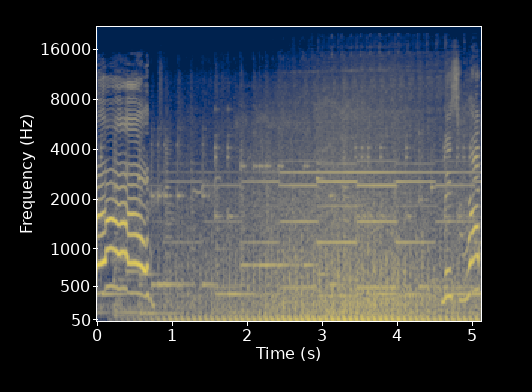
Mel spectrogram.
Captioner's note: emergency siren sounding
